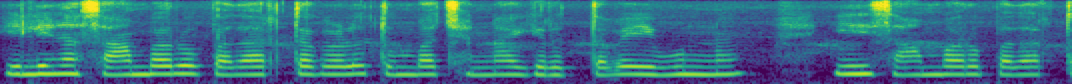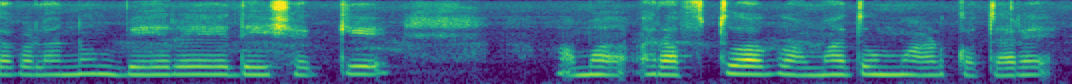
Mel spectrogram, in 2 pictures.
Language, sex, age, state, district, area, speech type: Kannada, female, 18-30, Karnataka, Chitradurga, rural, spontaneous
